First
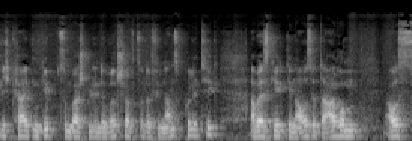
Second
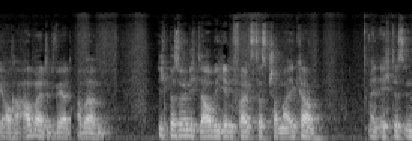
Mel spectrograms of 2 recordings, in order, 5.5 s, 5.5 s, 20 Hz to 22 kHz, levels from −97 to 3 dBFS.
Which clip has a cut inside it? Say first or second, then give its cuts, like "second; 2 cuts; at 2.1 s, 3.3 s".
second; 1 cut; at 0.9 s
